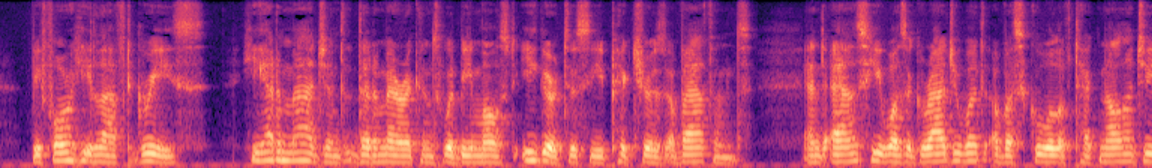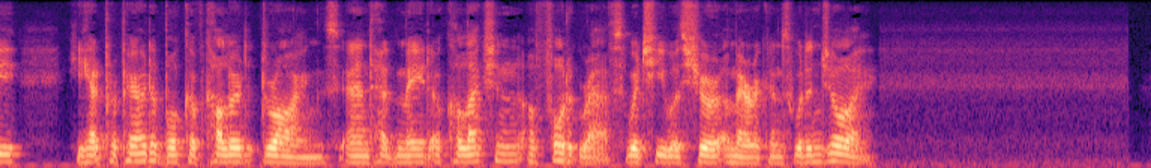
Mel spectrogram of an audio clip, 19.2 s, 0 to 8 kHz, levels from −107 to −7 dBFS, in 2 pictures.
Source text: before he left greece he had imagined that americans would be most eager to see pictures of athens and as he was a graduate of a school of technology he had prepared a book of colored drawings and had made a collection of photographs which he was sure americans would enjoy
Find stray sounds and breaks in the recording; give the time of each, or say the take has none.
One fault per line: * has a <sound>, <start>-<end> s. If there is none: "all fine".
all fine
